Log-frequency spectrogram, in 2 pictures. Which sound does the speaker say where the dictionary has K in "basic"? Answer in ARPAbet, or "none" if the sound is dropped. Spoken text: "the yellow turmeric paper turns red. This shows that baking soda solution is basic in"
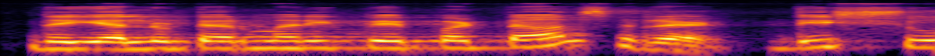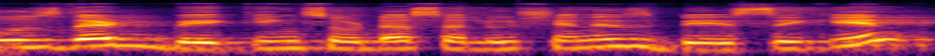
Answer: K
